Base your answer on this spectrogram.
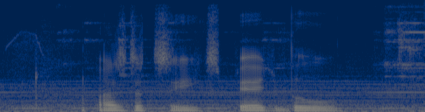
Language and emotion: Russian, sad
